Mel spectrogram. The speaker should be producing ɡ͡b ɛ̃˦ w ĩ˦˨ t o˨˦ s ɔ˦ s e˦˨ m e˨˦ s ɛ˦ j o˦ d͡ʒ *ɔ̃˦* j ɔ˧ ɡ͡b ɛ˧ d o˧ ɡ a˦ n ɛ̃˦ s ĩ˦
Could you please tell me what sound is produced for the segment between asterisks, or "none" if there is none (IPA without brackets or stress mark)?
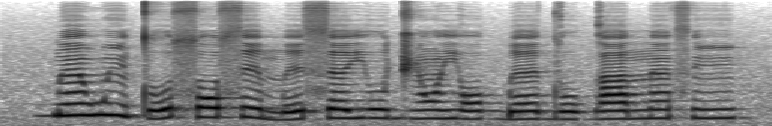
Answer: ɔ̃˦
